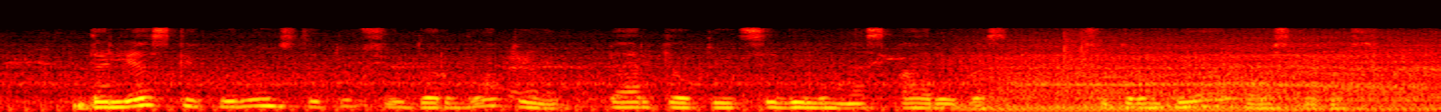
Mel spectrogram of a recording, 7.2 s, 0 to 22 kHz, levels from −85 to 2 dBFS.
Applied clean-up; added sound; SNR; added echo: none; Engine; 6 dB; none.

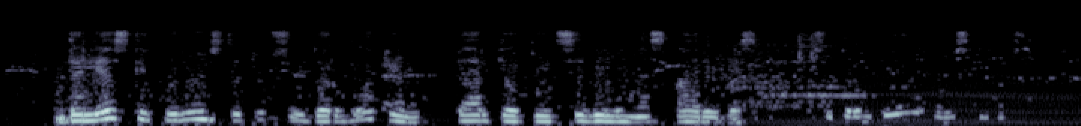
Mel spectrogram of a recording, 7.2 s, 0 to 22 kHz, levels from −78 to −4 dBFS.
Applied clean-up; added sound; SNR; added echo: classical method spectral subtraction.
